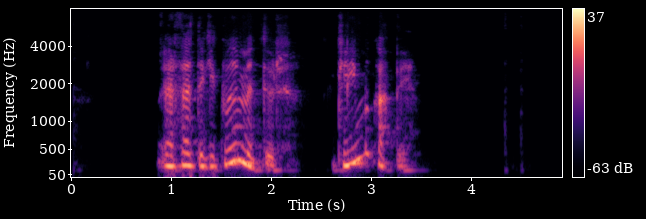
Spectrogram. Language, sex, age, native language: Icelandic, female, 50-59, Icelandic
